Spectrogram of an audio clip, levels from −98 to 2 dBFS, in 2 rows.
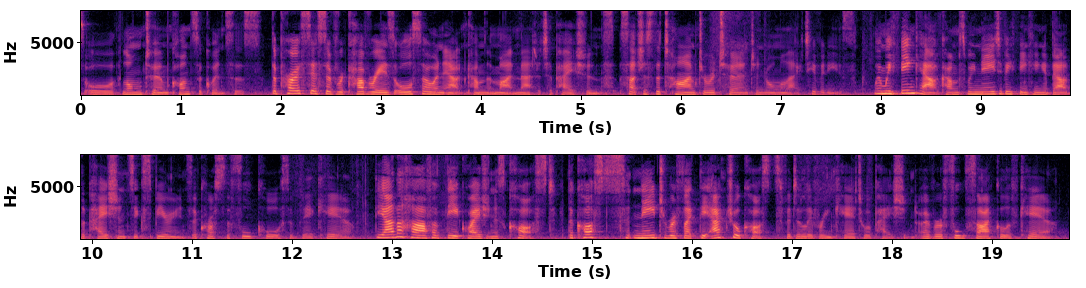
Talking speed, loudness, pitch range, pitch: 220 wpm, -27 LUFS, 160-210 Hz, 180 Hz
